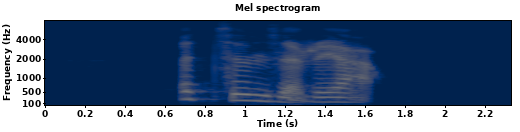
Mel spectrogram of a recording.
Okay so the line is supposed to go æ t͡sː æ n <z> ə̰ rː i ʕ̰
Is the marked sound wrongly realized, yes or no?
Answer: no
